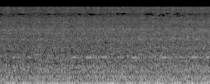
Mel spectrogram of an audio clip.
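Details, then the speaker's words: Freshly built Jeep XJ 4.0L inline-six, early run before thermostat opens, earlier missing on one cylinder with no check-engine light: steady, even idle with smooth hum, no knocks, stumbles or ticks; running cleanly and healthy. "that's a running engine if you ask me it's smooth too yeah it's smoo out we just got to let it run for a bit"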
